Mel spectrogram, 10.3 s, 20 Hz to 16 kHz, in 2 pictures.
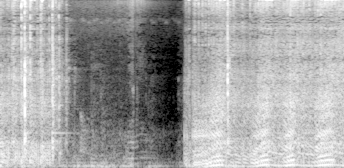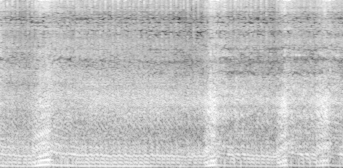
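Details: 2021 Black Max two-stroke string trimmer after replacing its broken throttle trigger; silence then a steady, even buzz with no stumbling: normal running.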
